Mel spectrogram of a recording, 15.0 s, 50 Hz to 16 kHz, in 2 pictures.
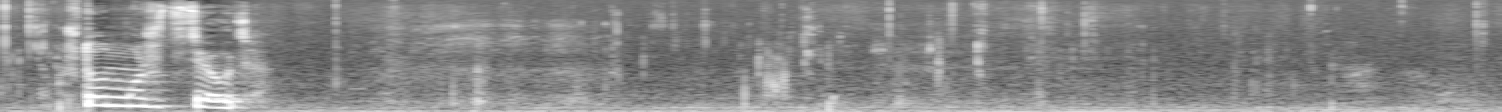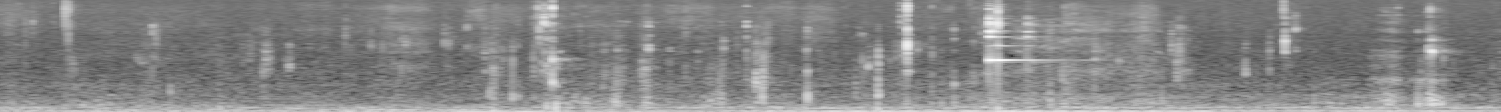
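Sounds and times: person chewing and lip smacking: 0.0 - 0.3, 1.6 - 15.0
sharp ringing clink: 12.4 - 13.0.

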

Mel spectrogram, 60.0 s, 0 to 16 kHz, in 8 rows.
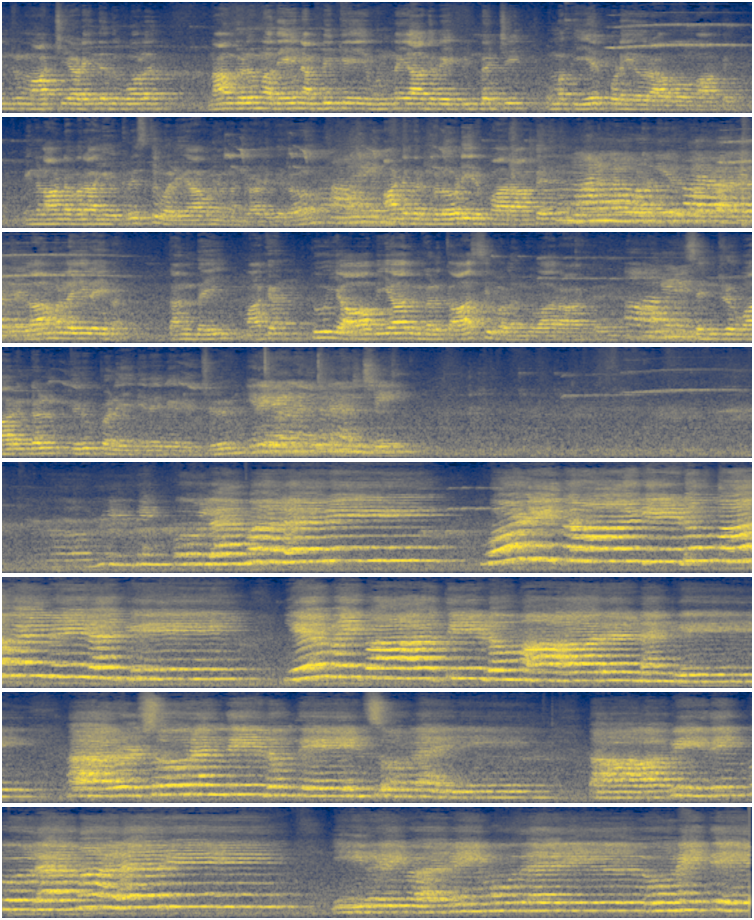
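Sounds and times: choir singing a hymn: 10.7 - 11.8, 12.9 - 15.8, 21.2 - 22.2, 25.0 - 26.8, 30.5 - 60.0.

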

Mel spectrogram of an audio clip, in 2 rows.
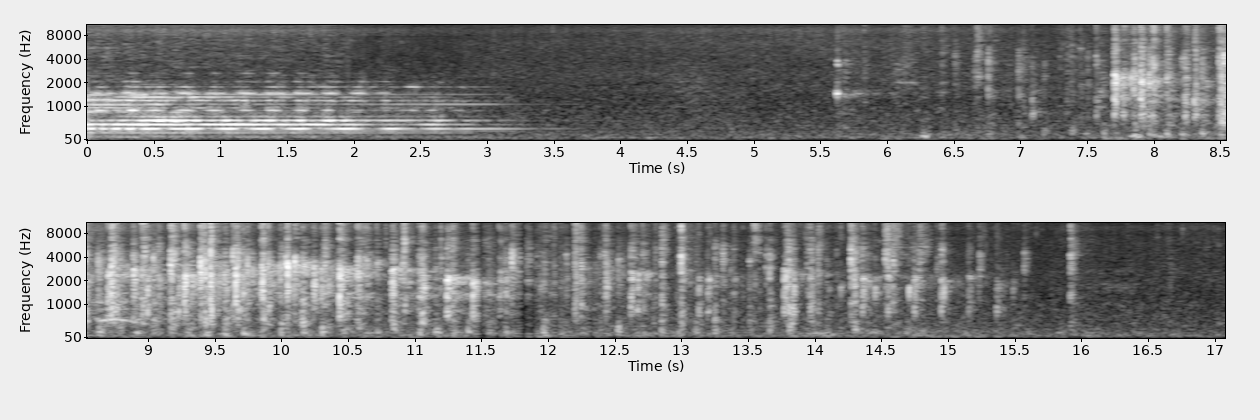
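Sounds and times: sparse hand clapping: 7.6 - 16.1.

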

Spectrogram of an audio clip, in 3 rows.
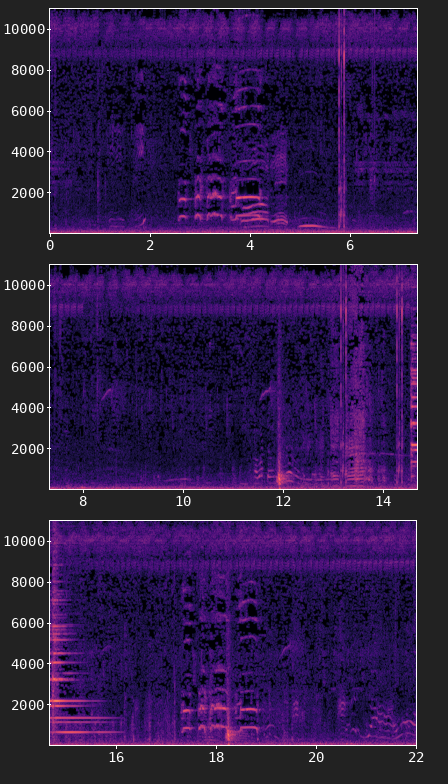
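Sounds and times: rooster crowing: 2.6 - 4.5, 17.3 - 19.1
sharp click: 5.8 - 6.0, 13.1 - 13.4, 14.2 - 14.6.

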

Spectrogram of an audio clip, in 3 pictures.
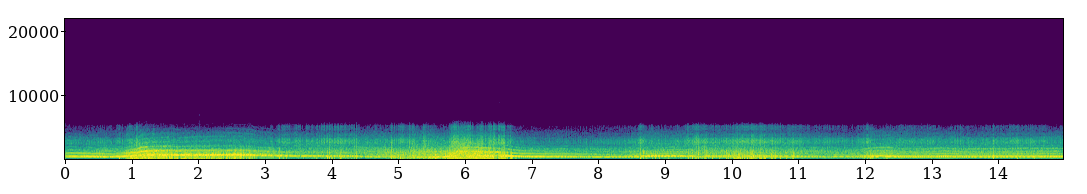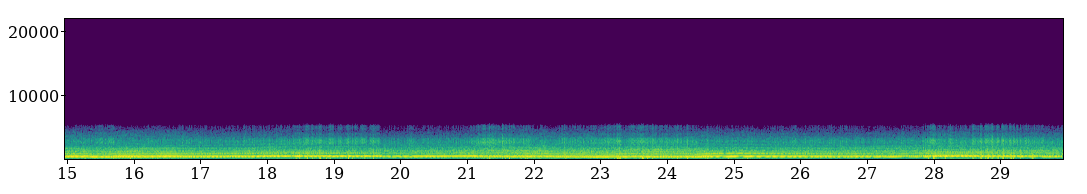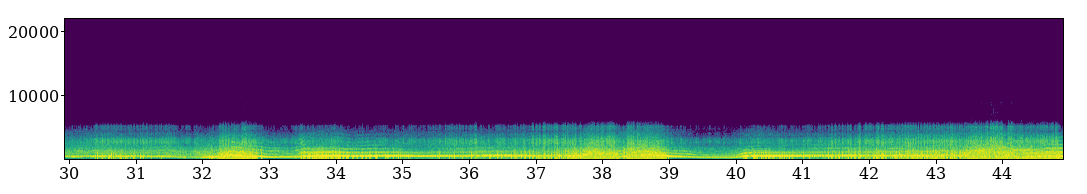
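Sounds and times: drone motors whining: 0.0 - 44.9
quadcopter motors whining: 0.6 - 7.0, 30.4 - 44.9.

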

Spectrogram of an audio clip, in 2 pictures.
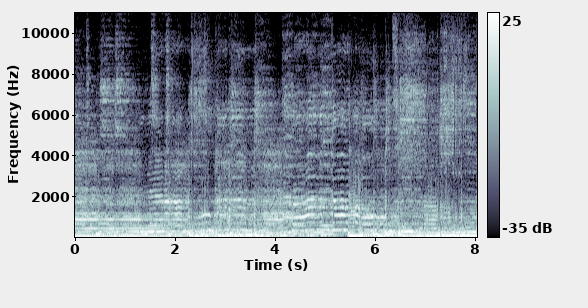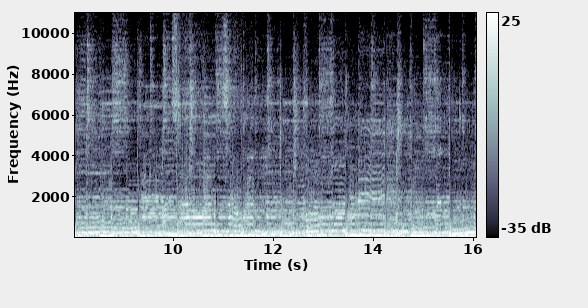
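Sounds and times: drums: 0.0 - 16.0
guitar: 0.0 - 16.0
heavy steady bass: 0.0 - 16.0
keyboard: 0.0 - 16.0
man singing into microphone: 0.0 - 16.0.

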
